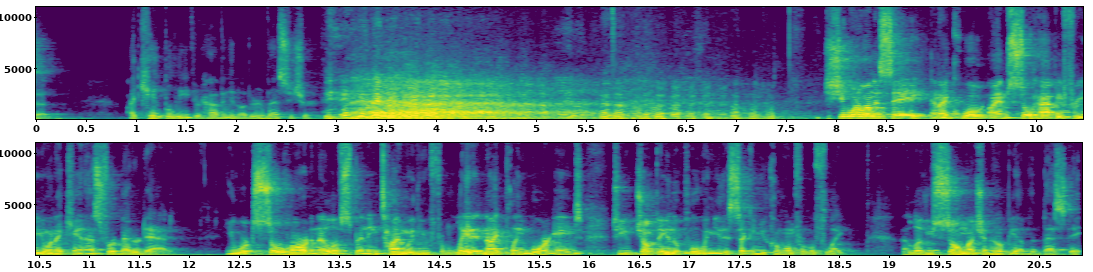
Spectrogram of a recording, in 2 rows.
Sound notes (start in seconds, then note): 6.3 laughter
